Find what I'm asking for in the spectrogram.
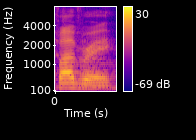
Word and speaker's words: Favre: Favre. – Yeah. Favre. Oh, and she, what was the other person name you fucked up? It was Brett Favre.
